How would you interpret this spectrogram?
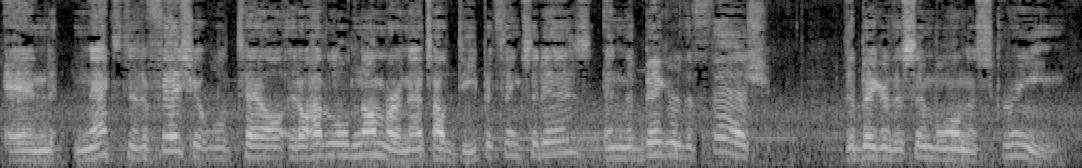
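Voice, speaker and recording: A man's voice: high voice, lively intonation, normal speed, warm tone, a little hiss or hum, low-quality recording. A middle-aged man with an American accent gives a casual, plain-spoken, folksy product review while out in a kayak. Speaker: kayak angler reviewing gear. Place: mostly outdoors in a kayak on open water.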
